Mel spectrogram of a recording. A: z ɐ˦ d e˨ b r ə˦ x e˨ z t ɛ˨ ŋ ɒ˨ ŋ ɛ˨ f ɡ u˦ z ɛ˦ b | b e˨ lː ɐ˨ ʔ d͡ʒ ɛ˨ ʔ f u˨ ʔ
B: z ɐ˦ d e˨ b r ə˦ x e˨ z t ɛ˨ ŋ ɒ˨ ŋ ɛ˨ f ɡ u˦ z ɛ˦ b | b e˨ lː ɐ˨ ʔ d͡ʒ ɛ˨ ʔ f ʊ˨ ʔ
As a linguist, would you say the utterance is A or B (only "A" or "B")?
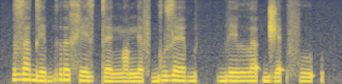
A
